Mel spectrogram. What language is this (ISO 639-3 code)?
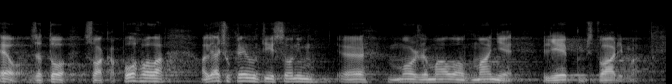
hrv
